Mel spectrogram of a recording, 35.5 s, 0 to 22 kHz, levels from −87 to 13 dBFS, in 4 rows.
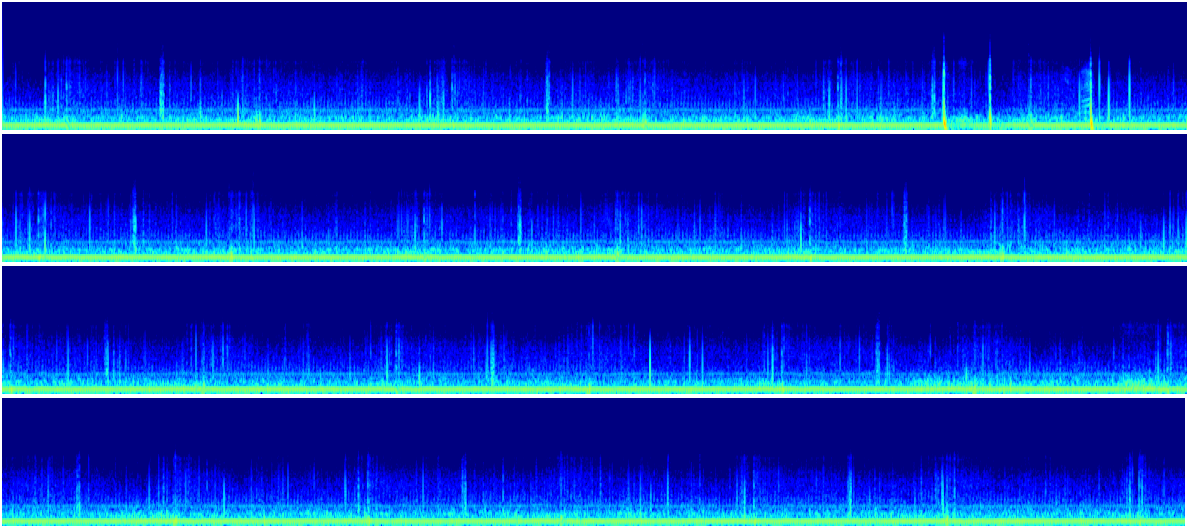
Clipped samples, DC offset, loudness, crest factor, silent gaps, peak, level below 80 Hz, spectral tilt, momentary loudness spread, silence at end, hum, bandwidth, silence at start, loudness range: under 0.1%; under 0.1%; -40 LUFS; 26 dB; none; -14 dBFS; -50 dBFS; -10 dB/octave; 1 LU; 0 s; none; 4.1 kHz; 0 s; 3 LU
